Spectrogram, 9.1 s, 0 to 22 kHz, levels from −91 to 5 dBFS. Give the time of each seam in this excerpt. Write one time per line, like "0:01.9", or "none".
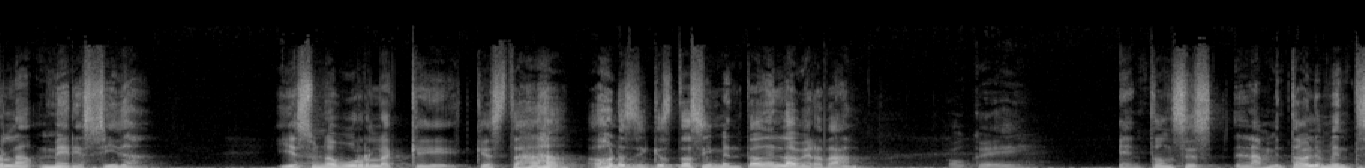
none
